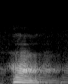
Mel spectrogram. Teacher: h ini berada pada pangkal tenggerokan dekat dada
